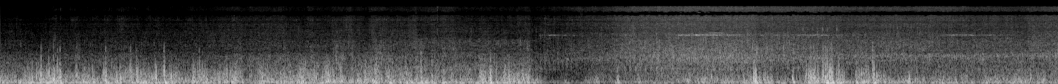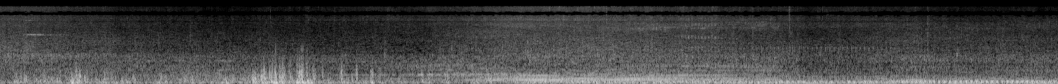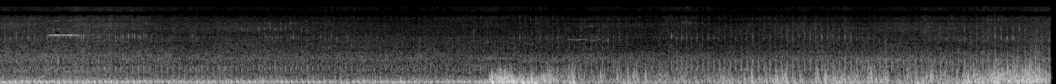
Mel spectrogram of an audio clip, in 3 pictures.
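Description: Wind buffeting the microphone and road noise from a vehicle moving along a wet road. An engine note comes through for several seconds around the middle.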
